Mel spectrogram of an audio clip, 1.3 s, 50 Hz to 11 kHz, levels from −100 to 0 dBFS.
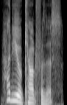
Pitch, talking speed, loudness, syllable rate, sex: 160 Hz, 270 wpm, -18 LUFS, 6.9 syllables/s, male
